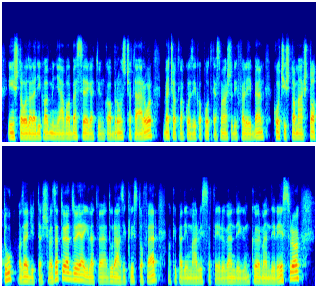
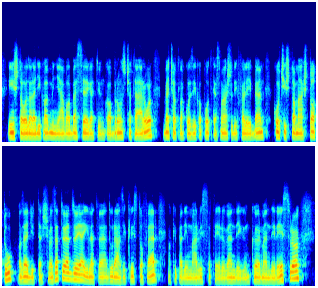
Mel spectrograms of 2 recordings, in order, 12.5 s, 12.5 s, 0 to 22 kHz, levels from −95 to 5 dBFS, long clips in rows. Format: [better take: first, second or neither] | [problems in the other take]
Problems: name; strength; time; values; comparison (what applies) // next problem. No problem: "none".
first | muffled; very slightly; fading above 4 kHz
